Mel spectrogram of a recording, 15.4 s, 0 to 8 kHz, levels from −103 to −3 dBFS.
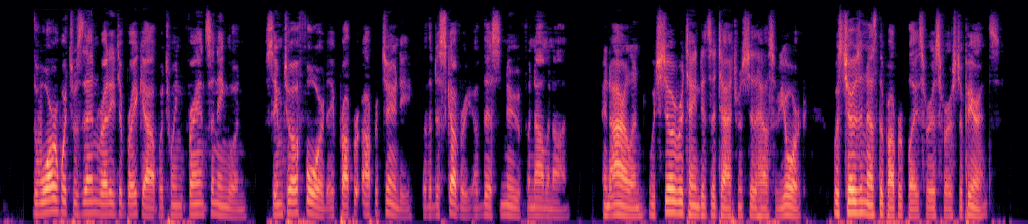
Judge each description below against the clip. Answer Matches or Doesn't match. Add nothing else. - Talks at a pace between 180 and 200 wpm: Matches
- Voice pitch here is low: Matches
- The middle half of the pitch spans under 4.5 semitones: Matches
